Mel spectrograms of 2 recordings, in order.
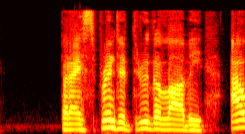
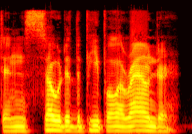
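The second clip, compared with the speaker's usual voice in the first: usual speaking voice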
